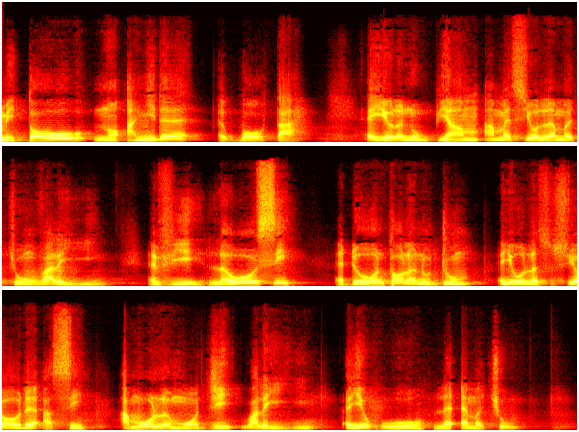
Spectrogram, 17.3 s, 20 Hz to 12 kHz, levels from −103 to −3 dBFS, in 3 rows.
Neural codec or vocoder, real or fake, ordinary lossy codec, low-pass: codec, 24 kHz, 0.9 kbps, DualCodec; fake; AAC, 48 kbps; 10.8 kHz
